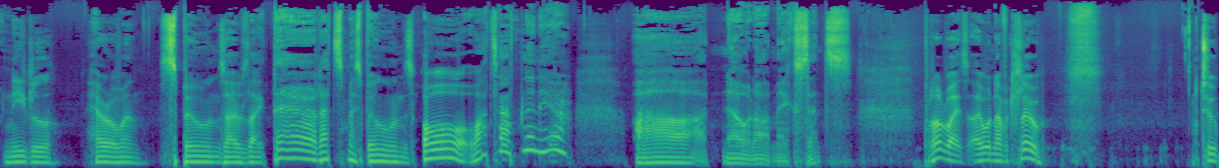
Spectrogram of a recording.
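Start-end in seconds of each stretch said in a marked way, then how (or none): 2.7-5.7 very high, innocent question; mock surprise, pitch shooting up; naive surprise. Acted discovery of passed-out person. 6.4-8.6 low, knowing drop in voice; mock-wise, softening low; dawning realisation. Acted realisation.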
